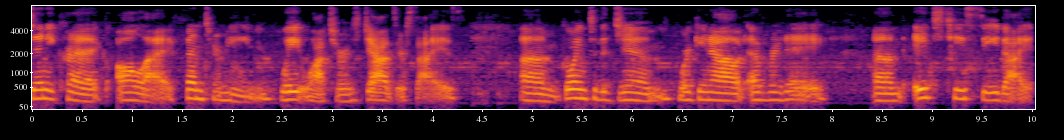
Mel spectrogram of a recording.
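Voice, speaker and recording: Vocal fry at a very slow pace, with ordinary pitch variation. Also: woman, medium pitch for a woman. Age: 40s. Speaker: vlogger. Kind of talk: personal vlog. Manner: halting.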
